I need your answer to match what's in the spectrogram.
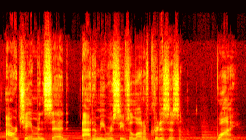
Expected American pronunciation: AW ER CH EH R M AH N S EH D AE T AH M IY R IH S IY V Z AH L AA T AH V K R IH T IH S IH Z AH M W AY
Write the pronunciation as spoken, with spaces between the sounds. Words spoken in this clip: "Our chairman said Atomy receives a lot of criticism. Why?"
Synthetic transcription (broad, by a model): AW ER CH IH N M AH N S EH D AE T AH M IY R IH S IY V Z AH L AA T AH V K R IH T IH S IH Z AH M W AY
